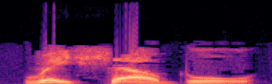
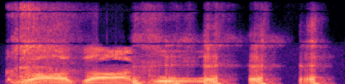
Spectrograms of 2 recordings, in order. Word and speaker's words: Ra's al Ghul: It is pronounced Ra's al Ghul. Not Ra's al Ghul.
